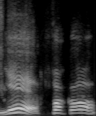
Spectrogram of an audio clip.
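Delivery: very high, furious, pissed-off retort. Retelling answering a field official's question after being pissed off, acting out an angry retort. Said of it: "I'm all pissed off, all mad".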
